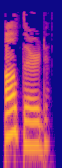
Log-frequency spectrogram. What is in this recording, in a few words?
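"altered", British English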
